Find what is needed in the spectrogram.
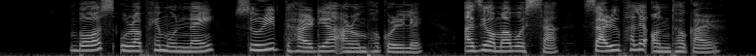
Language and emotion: Assamese, neutral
